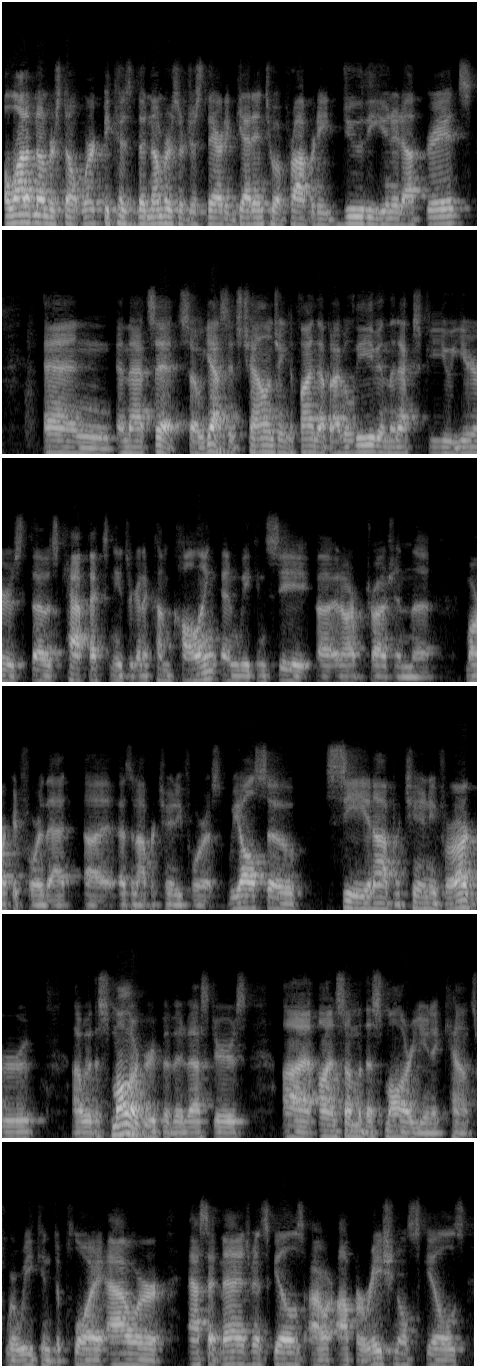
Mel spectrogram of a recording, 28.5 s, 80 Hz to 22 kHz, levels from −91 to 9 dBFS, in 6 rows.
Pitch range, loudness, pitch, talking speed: 95-120 Hz, -27 LUFS, 105 Hz, 210 wpm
